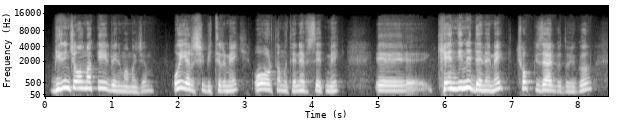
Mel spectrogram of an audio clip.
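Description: The recording is very clean, its background silent. A woman talks at medium pitch and a moderate pace. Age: 60s. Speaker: retired teacher and folk dance instructor. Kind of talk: personal interview monologue. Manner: hesitant, with frequent fillers.

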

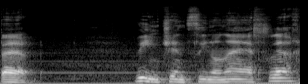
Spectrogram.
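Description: A man speaks over light background noise. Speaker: chess YouTuber. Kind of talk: chess game commentary. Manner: animated. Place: home room. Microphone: voice slightly quieter after mic settings change; webcam.

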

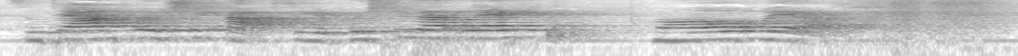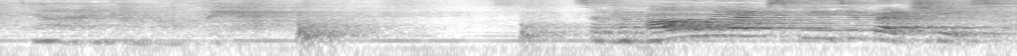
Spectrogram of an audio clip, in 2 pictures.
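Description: Over light background noise and strong room echo, a woman speaks at a high pitch with ordinary pitch variation. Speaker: fitness instructor. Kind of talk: tutorial. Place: garage. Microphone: camera far.

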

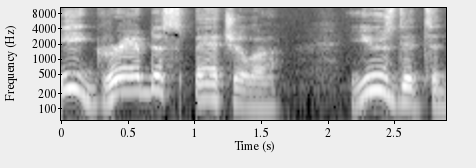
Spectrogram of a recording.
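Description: An unforced reading voice delivers the text.

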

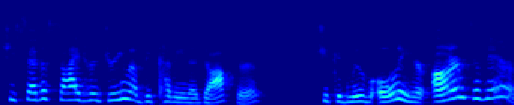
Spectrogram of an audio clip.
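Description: Against a quiet background, a woman's high voice carries a gentle tone and very wide pitch swings. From New Mexico. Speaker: retired teacher and painter. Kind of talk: reading a children's picture book aloud to young listeners in a storytelling style. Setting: home art studio. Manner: warm, steady, unhurried read-aloud pacing; gentle, conversational, with some hesitations. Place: home room. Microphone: camera far.

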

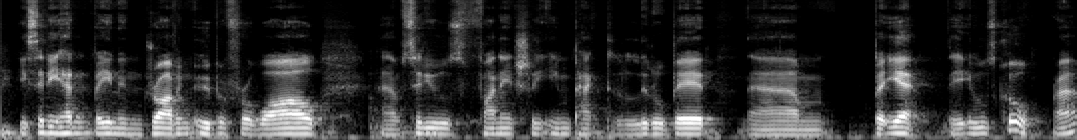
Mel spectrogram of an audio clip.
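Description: With ordinary pitch variation, a man moves at a fairly quick pace. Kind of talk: casual vlog chat. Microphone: webcam.

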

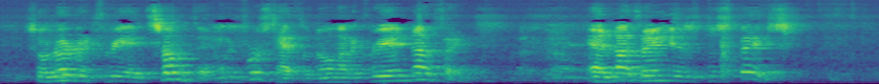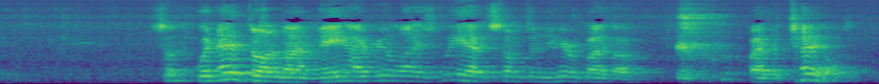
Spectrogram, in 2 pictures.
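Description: Over noticeable background noise, a high-pitched man talks at a moderate pace with ordinary pitch variation, big swings in loudness, and long, frequent pauses. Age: 80s+. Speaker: actor, improv performer, author. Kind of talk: award acceptance speech.

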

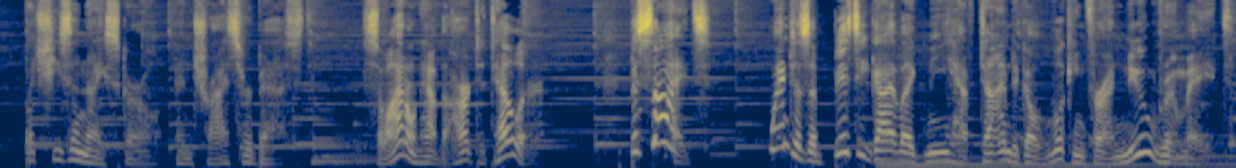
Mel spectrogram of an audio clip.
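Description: A cartoonish character voice over clear music in the background. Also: man, medium pitch for a man, moderate pace. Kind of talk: cartoon character narration. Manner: upbeat.

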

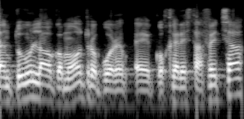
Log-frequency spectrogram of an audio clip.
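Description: This is a man speaking. His voice has a medium pitch. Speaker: police officer. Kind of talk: interview. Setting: video call.

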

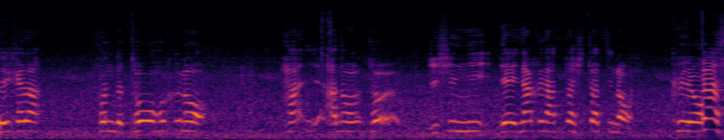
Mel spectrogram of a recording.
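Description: A man speaks at a fairly slow pace in an extremely high pitch with a monotone, flat intonation. Long, frequent pauses break his speech, and light background noise is audible. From Hakodate, Hokkaido, Japan. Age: 80s+. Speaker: street performer and dancer. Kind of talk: spoken dedication before a street dance performance. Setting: outdoors. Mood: solemn memorial tone. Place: open country.

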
